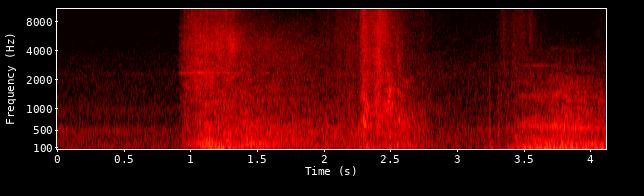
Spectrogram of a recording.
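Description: A shimmering game chime rings out and fades.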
